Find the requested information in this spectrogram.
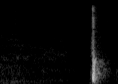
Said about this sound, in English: Pop the bottle. Let's do it.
